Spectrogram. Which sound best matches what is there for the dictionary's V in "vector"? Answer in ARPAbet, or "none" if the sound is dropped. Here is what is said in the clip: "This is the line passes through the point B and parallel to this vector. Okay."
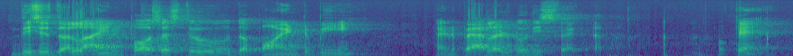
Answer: F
